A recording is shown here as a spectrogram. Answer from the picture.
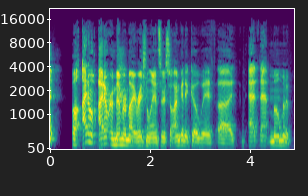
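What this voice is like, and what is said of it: Usual voice. Nothing is said of it.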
